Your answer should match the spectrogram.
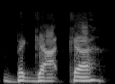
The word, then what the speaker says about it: Begotka: So, we have a special guest today on Mind Shock here, the one and only Dave Begatka. Did I pronounce that correct? Yes, you did. Beatka.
